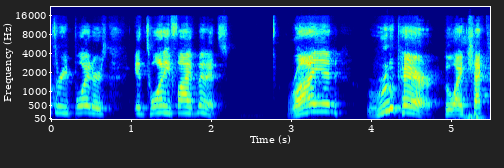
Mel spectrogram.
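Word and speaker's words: Rupert: Ryan Rupair, who I checked how to say his last name.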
